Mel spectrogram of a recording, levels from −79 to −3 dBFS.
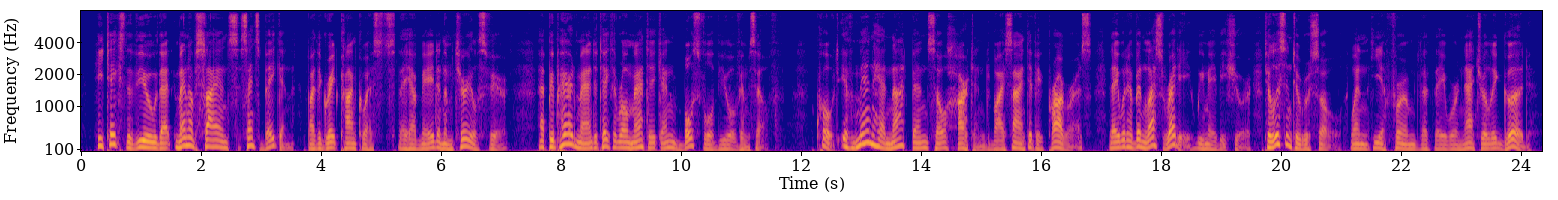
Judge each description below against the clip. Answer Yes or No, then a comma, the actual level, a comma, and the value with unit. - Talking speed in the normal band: Yes, average, 160 wpm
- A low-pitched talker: Yes, low, 110 Hz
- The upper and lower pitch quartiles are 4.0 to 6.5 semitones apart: Yes, wide, 5.4 semitones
